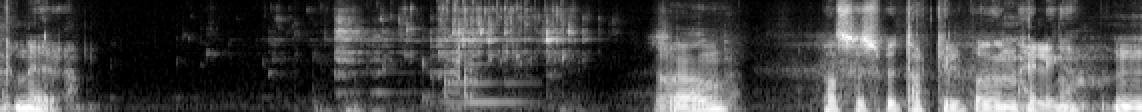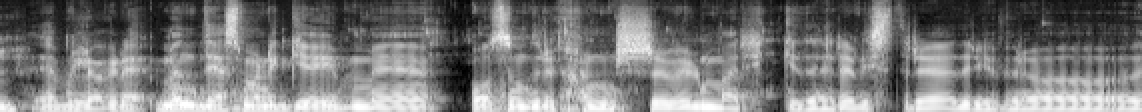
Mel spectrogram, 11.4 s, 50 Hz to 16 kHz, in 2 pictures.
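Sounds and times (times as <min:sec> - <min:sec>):
speech: 0:00.1 - 0:00.4, 0:03.3 - 0:11.4
wine pouring into a glass: 0:01.4 - 0:03.1, 0:06.5 - 0:11.3.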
